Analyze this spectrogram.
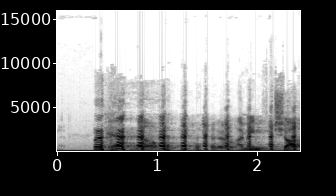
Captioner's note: laughter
